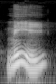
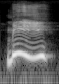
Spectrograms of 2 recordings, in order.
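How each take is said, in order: First: Said in the usual way. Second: Very high, louder squeaked "Me?"; high pitched voice. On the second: Real, not acted. Co-host protests being teased, in a high pitched voice. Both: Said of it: "Me in the high pitched voice".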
